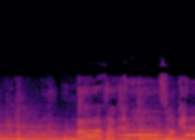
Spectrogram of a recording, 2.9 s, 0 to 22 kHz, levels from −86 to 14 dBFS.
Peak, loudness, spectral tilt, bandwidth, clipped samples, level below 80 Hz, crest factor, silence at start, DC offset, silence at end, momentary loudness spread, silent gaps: -8 dBFS; -23 LUFS; -5.5 dB/octave; 11 kHz; under 0.1%; -28 dBFS; 14 dB; 0 s; under 0.1%; 0 s; 6 LU; none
